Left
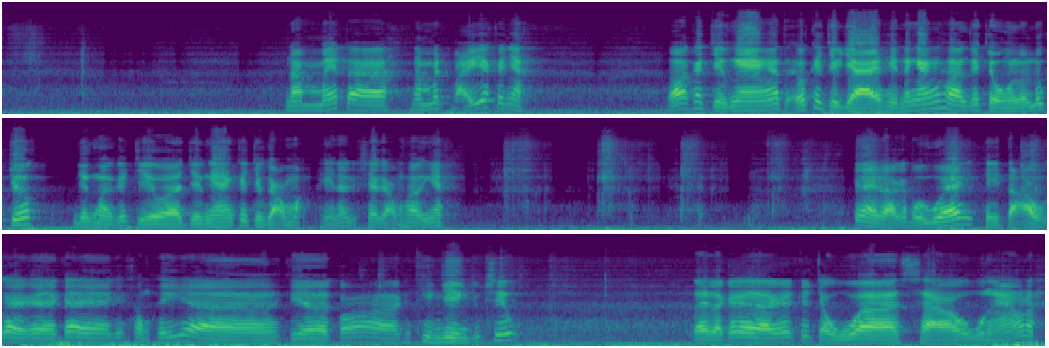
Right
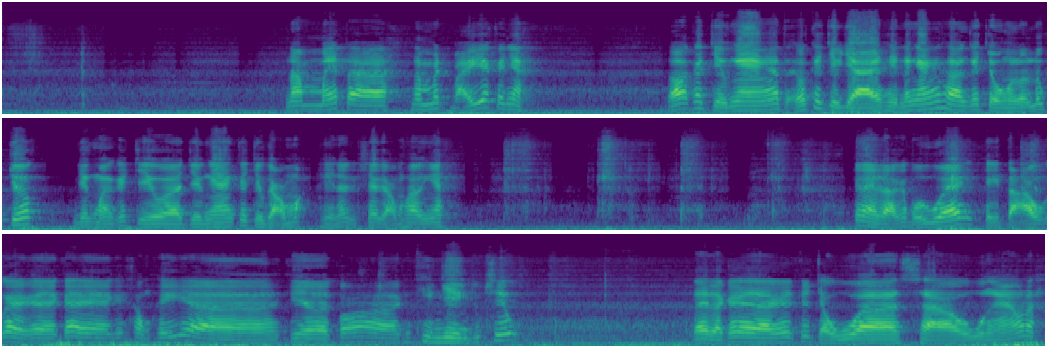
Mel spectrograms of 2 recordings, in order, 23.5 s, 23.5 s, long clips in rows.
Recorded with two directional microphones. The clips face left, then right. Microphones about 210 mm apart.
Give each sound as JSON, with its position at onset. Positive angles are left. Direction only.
{"t": 2.1, "sound": "speech", "side_deg": 15}
{"t": 4.9, "sound": "speech", "side_deg": 10}
{"t": 14.2, "sound": "speech", "side_deg": 15}
{"t": 20.8, "sound": "speech", "side_deg": 5}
